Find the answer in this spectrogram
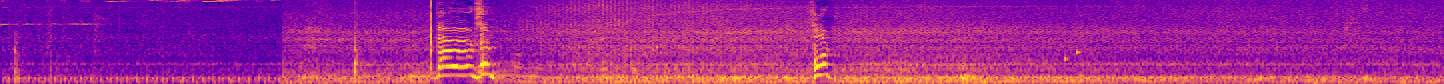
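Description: Short shouted calls, one about four seconds in and a brief one about eight seconds in, over a steady outdoor background noise that rises suddenly about three seconds in, as a group stands for a salute.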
